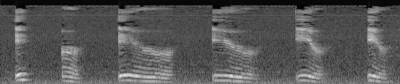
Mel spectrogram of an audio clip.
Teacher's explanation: take the first vowel sound and glide in to the ER sound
